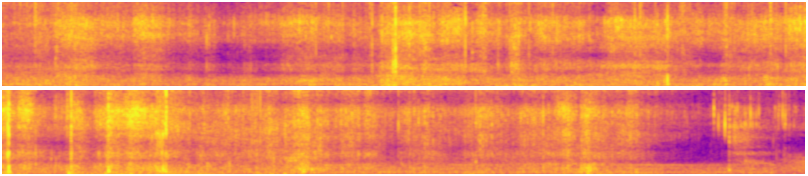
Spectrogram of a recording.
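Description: Cut plastic ladder-lock buckle being wiggled out of nylon webbing loops by hand, with a few small clicks, over a low rumble of wind on the microphone.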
